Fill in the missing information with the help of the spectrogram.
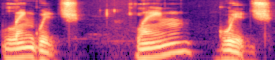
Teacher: You have the nasal sound, lang, and the hard g.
